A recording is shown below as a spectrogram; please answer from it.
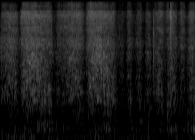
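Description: Hand rubbing a Prima Redesign transfer onto a surface, repeated scratchy back-and-forth strokes in a steady rhythm, close and fairly quiet, with no voices.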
